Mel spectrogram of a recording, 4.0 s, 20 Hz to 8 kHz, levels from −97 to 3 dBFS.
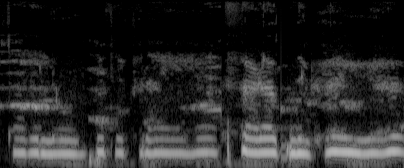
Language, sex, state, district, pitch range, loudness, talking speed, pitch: Hindi, female, Chhattisgarh, Rajnandgaon, 200-215 Hz, -36 LUFS, 150 wpm, 205 Hz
